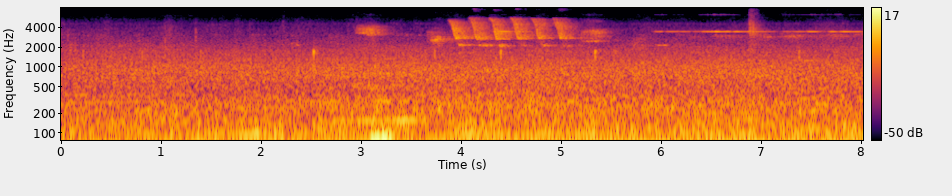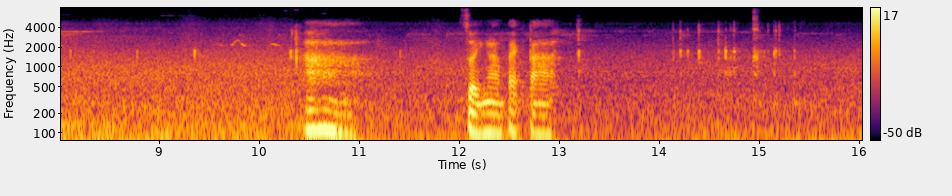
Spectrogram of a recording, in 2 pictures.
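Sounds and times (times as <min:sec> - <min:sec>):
outdoor background hiss: 0:00.0 - 0:16.0
small bird chirping: 0:02.2 - 0:12.1.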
